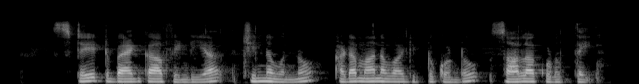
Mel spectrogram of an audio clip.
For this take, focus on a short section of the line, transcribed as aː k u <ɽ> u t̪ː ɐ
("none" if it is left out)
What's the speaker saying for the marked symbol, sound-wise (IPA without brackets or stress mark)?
ɽ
